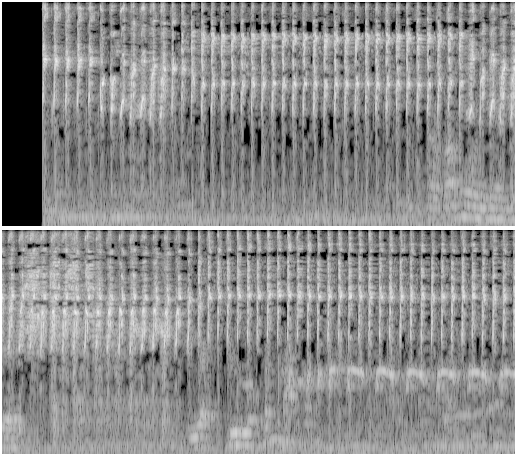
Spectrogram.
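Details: Lovebird lure recording meant to make other lovebirds start singing: a long, fast, high chattering run of harsh chirps, about three per second, with a lower whistled note sliding in near the end.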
